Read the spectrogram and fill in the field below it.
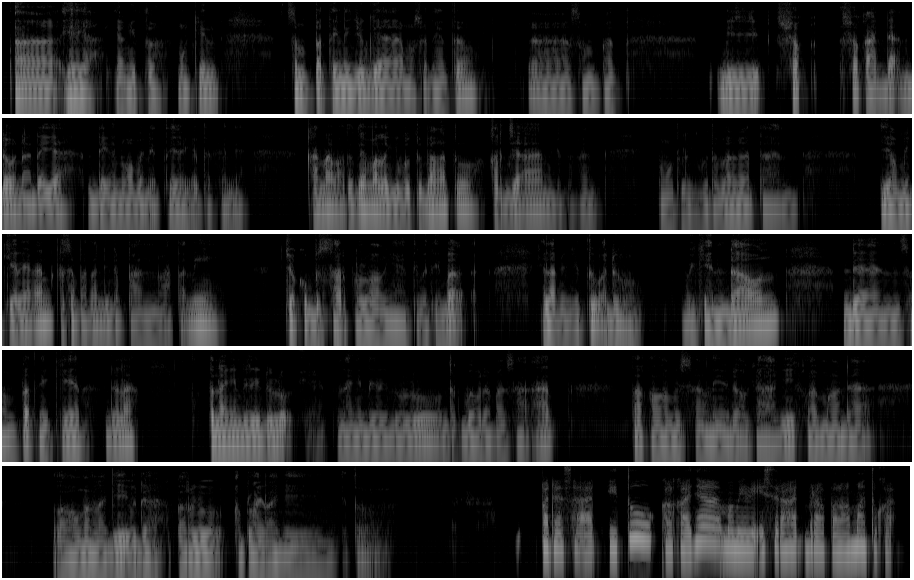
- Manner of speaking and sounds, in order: static; in English: "down"; in English: "down"; in English: "apply"; other noise
- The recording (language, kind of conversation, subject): Indonesian, podcast, Bagaimana kamu biasanya menghadapi kegagalan?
